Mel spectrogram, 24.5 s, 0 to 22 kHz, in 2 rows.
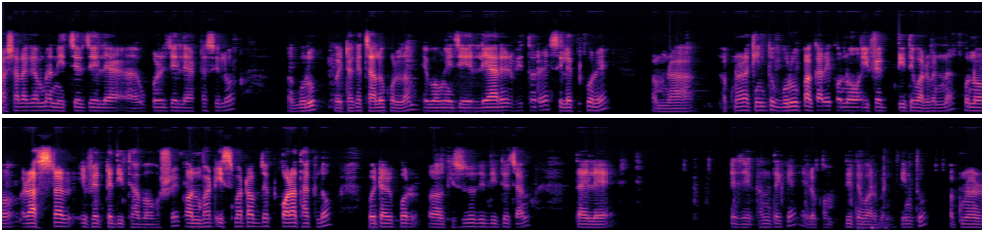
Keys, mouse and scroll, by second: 23.0 ctrl+z.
